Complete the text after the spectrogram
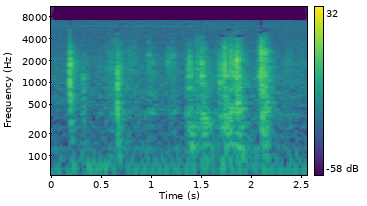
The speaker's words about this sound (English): You go back to the kitchen. I'll open the door.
